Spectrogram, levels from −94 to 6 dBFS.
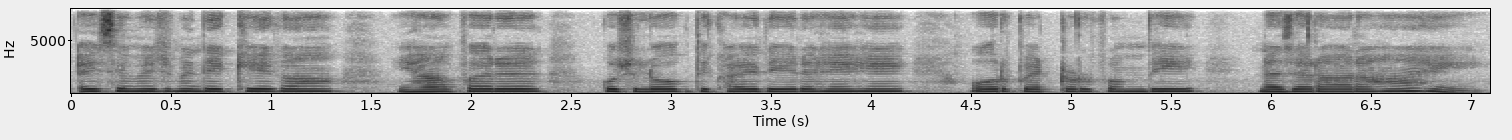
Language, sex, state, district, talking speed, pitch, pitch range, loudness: Hindi, female, Rajasthan, Jaipur, 170 wpm, 230 Hz, 220-240 Hz, -16 LUFS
